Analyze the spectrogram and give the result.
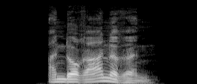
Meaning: Andorran (woman from Andorra)
- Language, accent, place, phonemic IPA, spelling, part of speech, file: German, Germany, Berlin, /andɔˈʁaːnɐʁɪn/, Andorranerin, noun, De-Andorranerin.ogg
